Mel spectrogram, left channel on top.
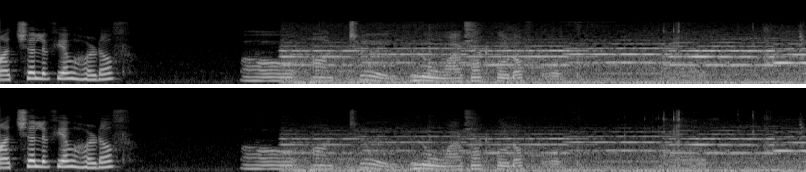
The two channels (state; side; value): normal; both; correlation 0.28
